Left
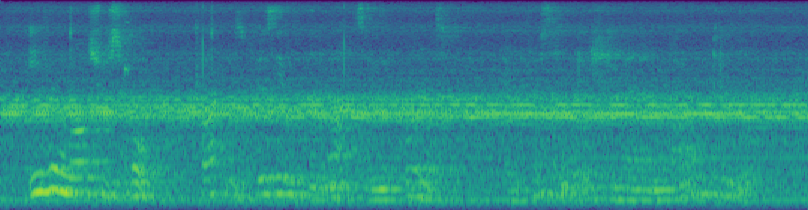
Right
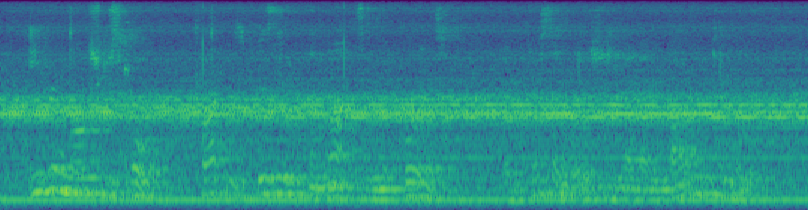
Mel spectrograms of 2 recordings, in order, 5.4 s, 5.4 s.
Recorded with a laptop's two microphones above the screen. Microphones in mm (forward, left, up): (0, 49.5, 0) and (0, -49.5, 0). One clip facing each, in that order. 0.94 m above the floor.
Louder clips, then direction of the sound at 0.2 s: Left 5 dB; 35° left (ahead or behind).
